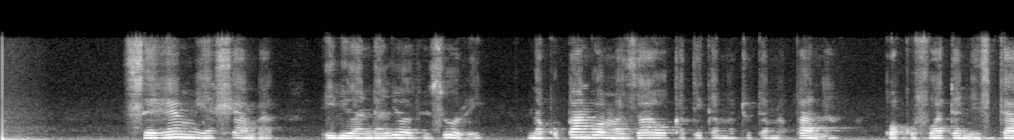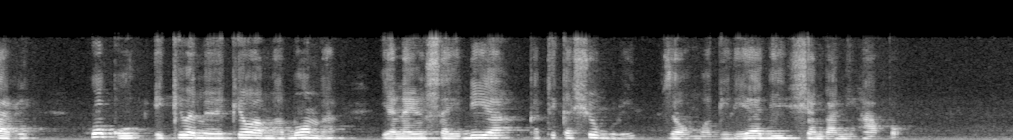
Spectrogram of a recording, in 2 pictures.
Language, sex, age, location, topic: Swahili, female, 25-35, Dar es Salaam, agriculture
